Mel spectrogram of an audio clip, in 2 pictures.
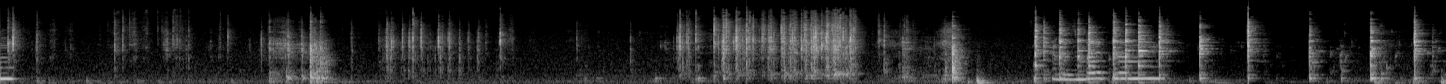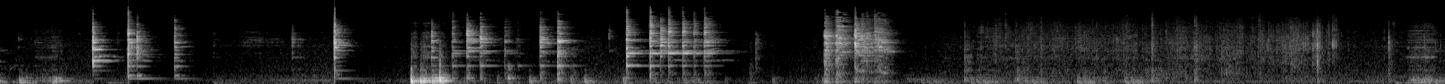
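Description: Scissors snipping open a small plastic sachet of flower food, the packet rustling, then a hand stirring water in a glass vase with repeated clinks and knocks against the glass.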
